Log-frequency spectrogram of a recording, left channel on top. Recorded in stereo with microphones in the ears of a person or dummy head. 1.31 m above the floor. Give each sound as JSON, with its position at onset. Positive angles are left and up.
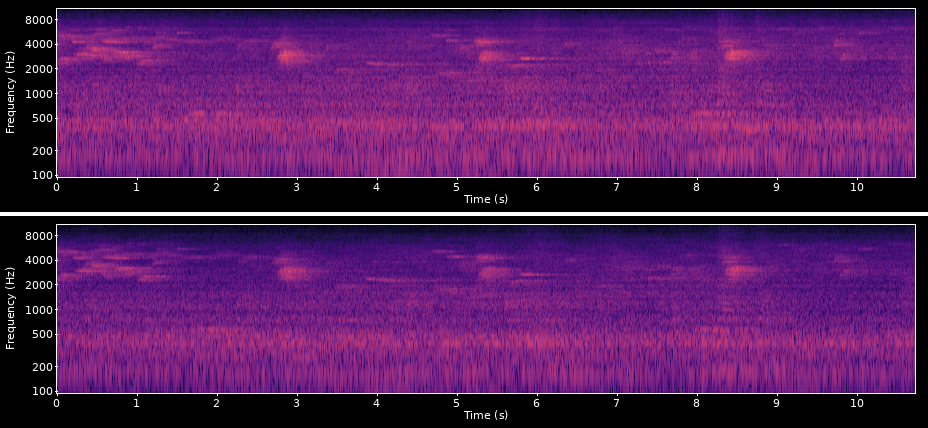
{"t": 0.0, "sound": "an insect", "side_deg": 25, "distance_m": 1.6}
